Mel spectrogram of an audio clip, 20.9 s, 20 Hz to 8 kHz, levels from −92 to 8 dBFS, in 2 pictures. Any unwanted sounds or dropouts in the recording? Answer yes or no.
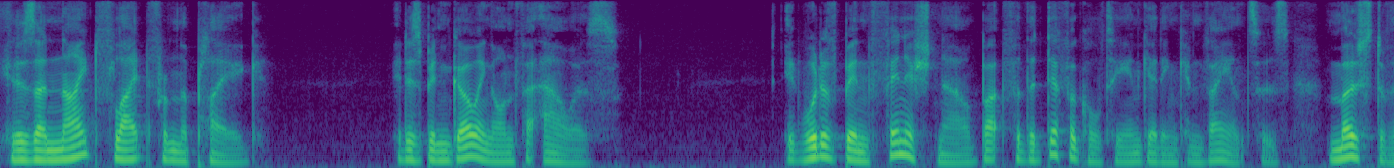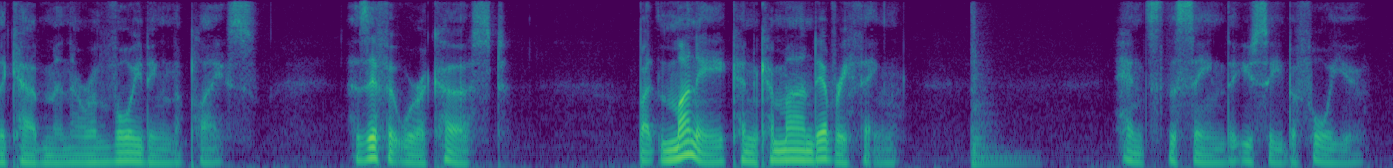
yes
